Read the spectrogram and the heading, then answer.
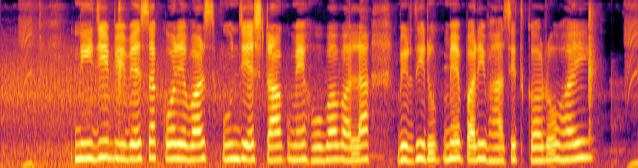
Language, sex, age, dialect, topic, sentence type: Magahi, female, 31-35, Southern, banking, statement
